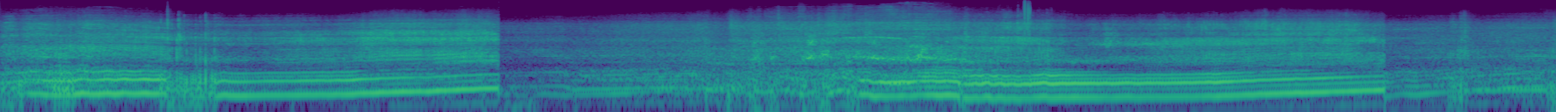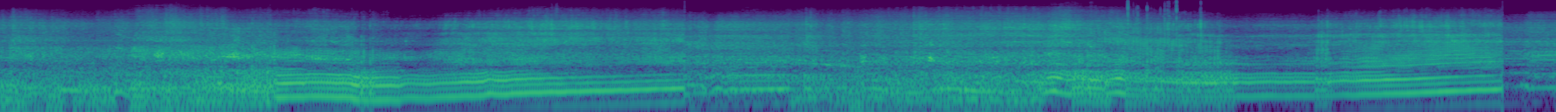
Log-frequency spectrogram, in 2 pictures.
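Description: Rally cars taking a tight hairpin one after another: each engine slows for the bend, then revs hard and climbs in pitch through the gears as it accelerates out, with tyres squealing at times. The sound breaks off abruptly twice as one car gives way to the next.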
